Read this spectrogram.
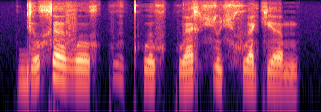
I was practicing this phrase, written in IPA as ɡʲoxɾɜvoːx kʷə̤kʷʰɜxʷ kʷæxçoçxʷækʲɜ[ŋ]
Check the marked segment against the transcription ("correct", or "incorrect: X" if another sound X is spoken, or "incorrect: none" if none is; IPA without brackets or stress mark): incorrect: m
